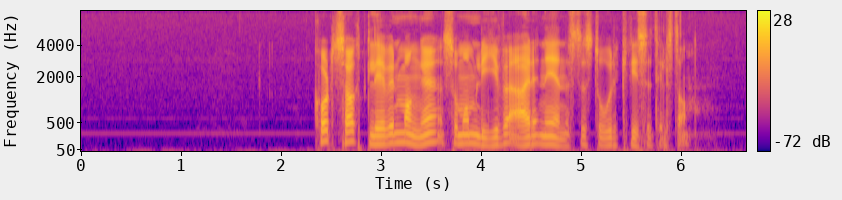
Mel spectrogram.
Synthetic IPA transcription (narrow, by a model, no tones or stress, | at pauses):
kʰɔʈsɑkt̪leːʋəɾmɑŋəsɔmɔmliːʋə̰ʔæ̰ːɾeːneːnəst̪əst̪uːɾkʰɾiːsət̪ʰɪlst̪ɑ̰n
